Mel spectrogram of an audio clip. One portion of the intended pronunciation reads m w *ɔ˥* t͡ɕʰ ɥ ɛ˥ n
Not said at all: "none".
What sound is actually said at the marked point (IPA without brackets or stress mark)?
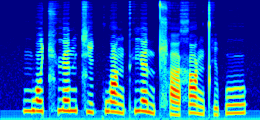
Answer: ɔ˥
